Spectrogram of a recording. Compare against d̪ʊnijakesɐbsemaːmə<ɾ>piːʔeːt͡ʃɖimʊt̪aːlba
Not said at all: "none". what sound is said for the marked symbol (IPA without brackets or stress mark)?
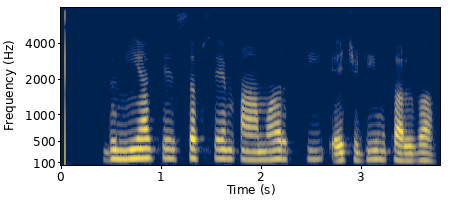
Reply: ɾ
